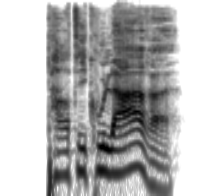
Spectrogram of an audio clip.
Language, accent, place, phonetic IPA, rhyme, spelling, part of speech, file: German, Germany, Berlin, [paʁtikuˈlaːʁə], -aːʁə, partikulare, adjective, De-partikulare.ogg
- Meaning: inflection of partikular: 1. strong/mixed nominative/accusative feminine singular 2. strong nominative/accusative plural 3. weak nominative all-gender singular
